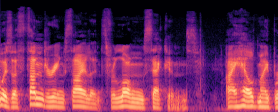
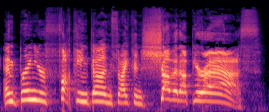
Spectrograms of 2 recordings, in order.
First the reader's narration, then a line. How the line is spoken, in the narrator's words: shrieked back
